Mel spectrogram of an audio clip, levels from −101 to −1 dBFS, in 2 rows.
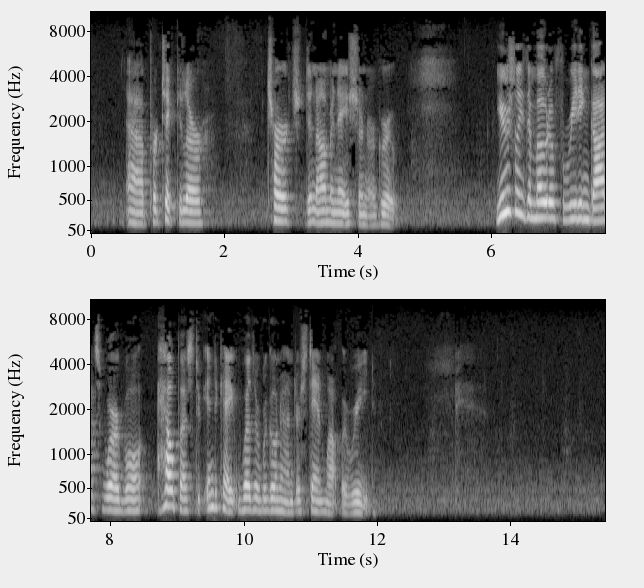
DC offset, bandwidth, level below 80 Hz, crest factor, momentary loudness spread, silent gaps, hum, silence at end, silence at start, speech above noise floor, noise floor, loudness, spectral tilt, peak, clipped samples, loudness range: under 0.1%; 8.8 kHz; -82 dBFS; 22 dB; 13 LU; none; none; 3.45 s; 0.5 s; 30 dB; -55 dBFS; -25 LUFS; -6 dB/octave; -4 dBFS; under 0.1%; 11 LU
